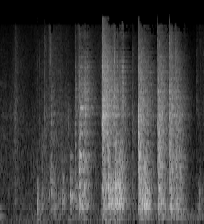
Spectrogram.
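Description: A series of loud, irregular knocks and crashes, about five in four seconds: something being slammed down hard against the floor again and again.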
